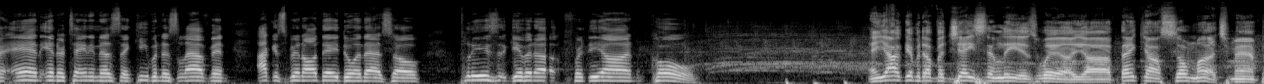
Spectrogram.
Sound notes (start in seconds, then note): 6.2 applause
